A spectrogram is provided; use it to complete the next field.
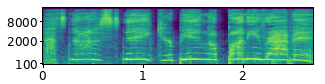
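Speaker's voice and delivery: hushed voice. Speaking in character to the party about a supposed snake: whispering. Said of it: "I whisper".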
